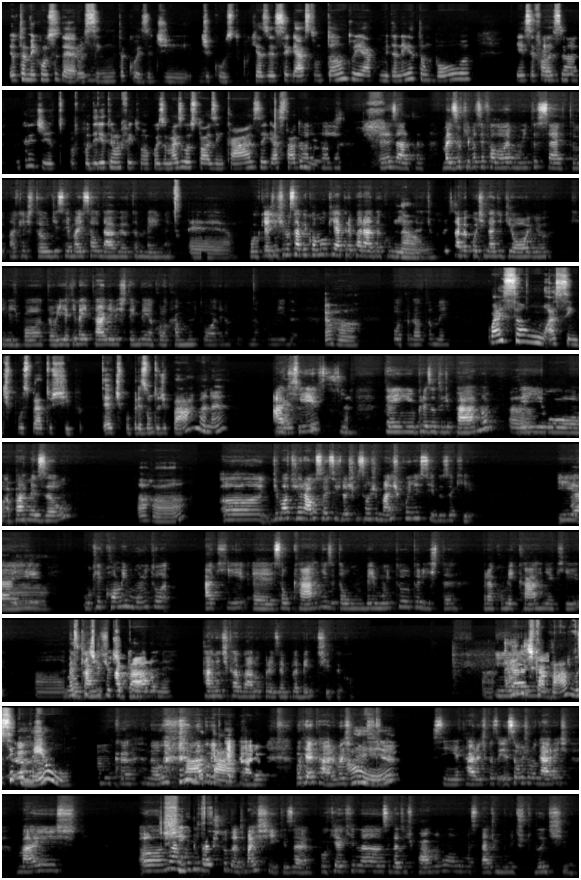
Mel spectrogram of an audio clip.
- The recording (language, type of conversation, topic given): Portuguese, unstructured, Como você decide entre cozinhar em casa ou comer fora?
- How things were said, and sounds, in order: distorted speech; unintelligible speech; static; "termos" said as "temo"; tapping; laugh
